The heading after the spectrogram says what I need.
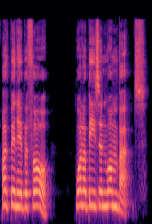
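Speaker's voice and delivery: put-on high, loud know-it-all girl; showing-off child. Frances showing off.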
